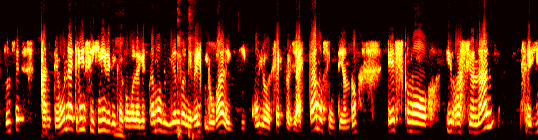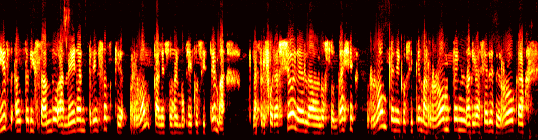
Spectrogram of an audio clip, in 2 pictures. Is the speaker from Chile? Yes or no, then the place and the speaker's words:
yes; Chile; cómo nosotros, como chilenos, no podemos defender algo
